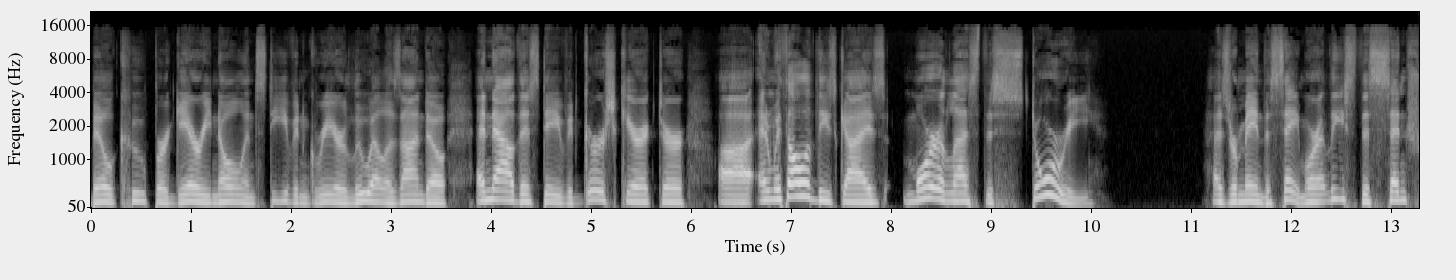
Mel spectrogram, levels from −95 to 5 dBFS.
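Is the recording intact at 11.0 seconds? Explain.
Yes, the audio at 11.0 seconds is intact, with no audible fault at that moment.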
